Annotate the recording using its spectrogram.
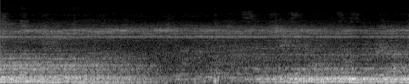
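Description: Animatronic Tyrannosaurus rex's deep, low growl played by the exhibit, dipping halfway through and swelling again near the end.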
